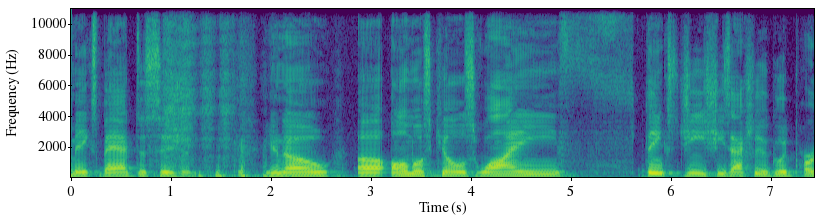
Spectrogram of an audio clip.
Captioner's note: laughs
